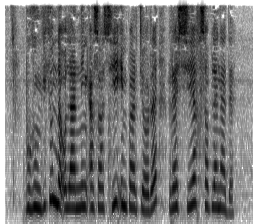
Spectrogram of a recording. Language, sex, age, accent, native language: Uzbek, female, under 19, Jizzax, Uzbek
